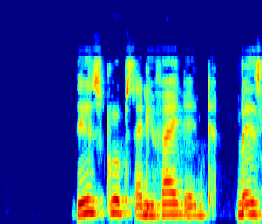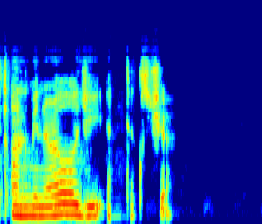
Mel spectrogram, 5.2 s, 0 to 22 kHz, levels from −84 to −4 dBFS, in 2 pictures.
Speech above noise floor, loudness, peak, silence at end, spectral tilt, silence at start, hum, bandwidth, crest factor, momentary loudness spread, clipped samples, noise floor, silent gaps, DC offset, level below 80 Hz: 67 dB; -18 LUFS; -2 dBFS; 0.9 s; -5 dB/octave; 0.75 s; none; 9.4 kHz; 18 dB; 11 LU; under 0.1%; -85 dBFS; none; under 0.1%; -56 dBFS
